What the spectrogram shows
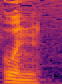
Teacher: So let's do a recap on this. So dhammatain is actually the oo sound with the noon sound added to it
